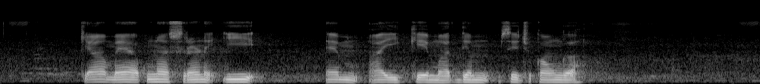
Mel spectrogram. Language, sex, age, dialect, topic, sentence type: Hindi, male, 18-24, Marwari Dhudhari, banking, question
